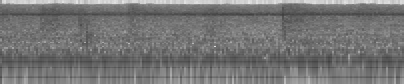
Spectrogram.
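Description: Steady mechanical hum inside a stationary car's cabin, with one constant pitched tone running through it, typical of the car idling with its air conditioning on.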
